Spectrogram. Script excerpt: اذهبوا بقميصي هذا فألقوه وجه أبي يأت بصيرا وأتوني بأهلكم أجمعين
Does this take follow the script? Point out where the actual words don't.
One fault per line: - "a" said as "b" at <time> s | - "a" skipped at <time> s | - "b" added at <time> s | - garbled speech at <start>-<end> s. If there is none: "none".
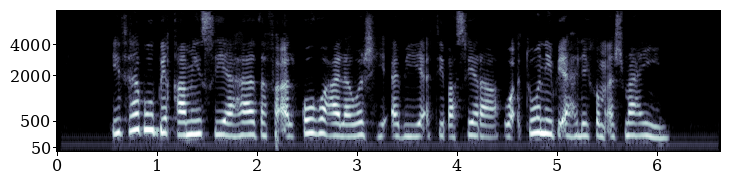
- "على" added at 2.7 s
